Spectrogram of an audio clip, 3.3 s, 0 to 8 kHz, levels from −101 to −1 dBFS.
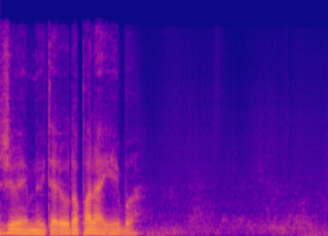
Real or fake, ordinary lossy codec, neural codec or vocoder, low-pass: fake; none; codec, 16 kHz, 0.5 kbps, X-Codec, HuBERT features, trained on LibriSpeech; 7.2 kHz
